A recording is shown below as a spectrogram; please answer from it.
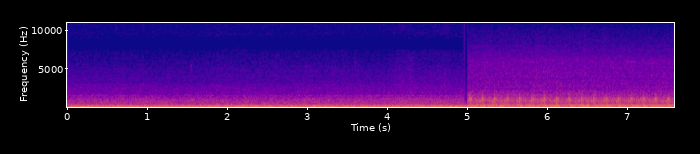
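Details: Goodyear Wrangler Authority tires on a truck, recorded on a phone inside the cab when new, give an even low road rumble with no rising hum or cyclic growl. This is normal tire road noise.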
